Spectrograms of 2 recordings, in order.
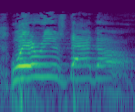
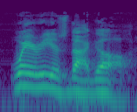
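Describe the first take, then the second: First: High, loud, drawn-out question; stretched, raised mocking demand; taunting challenge. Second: Low, soft, slow question; subdued, drawn-out taunt; hushed taunt. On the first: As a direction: call it out like a jeering crowd. Crowd's taunt voiced by preacher. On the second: Acted. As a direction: say it quietly, as an unspoken accusation. The taunt repeated low, as looks imply.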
